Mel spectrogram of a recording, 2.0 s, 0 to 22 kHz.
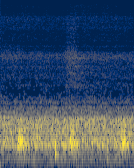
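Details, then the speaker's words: Obstetric fetal Doppler device with gel, demonstrated without a pregnant patient, happening to touch the operator's own blood vessel: regular whooshing adult arterial pulse at about 60–70 a minute. "지금 내 맥박이야. 이거 내 맥박. 내 맥박이 지금 이 정도야. 60에서 70 사이. 지금 혈관 있는 데가 마침 닿은 거야."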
